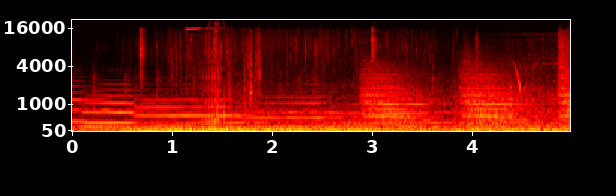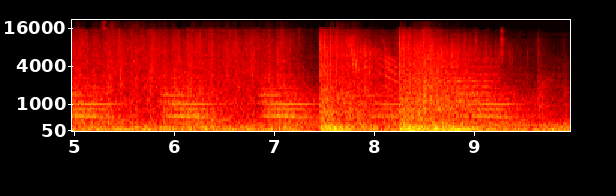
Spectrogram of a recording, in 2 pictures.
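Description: Gunfire in the space game Starfield: loud, dense bursts of shots and booming impacts over a mechanical, whirring game soundscape, with a sharp burst near the end.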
